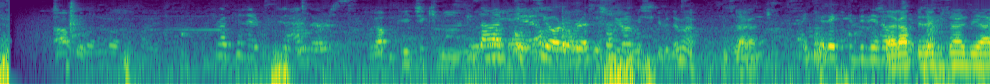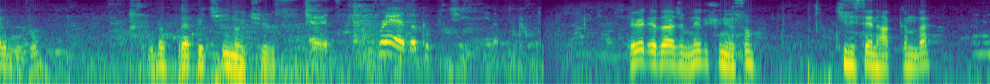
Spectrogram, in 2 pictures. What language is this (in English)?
Turkish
